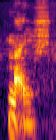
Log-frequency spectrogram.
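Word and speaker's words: knife: letter কে এর নিয়ম কোন শব্দে কে এর পরে এন থাকলে সেই কে উচ্চারিত হয় না যেমন নো কিংবা নাইফ এই শব্দ দুটিতে লক্ষ্য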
